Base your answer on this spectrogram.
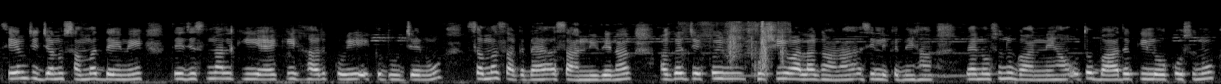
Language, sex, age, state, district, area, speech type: Punjabi, female, 18-30, Punjab, Faridkot, urban, spontaneous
